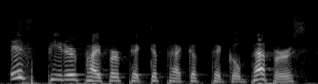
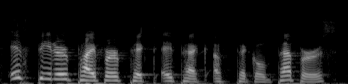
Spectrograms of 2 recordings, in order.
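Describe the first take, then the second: Both takes have the same delivery.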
